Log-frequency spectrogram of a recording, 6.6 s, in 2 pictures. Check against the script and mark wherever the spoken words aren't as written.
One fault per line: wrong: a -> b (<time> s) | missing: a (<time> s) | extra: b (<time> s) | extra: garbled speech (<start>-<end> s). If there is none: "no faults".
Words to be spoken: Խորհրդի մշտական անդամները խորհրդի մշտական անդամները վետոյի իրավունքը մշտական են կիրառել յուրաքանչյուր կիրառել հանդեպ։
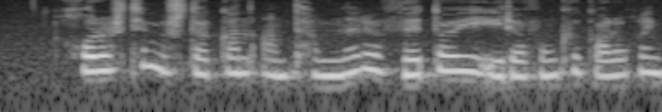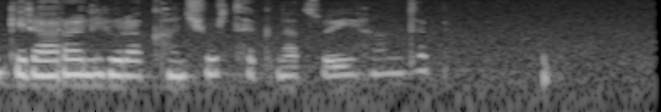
missing: խորհրդի մշտական անդամները (2.0 s)
wrong: մշտական -> կարող (3.0 s)
wrong: կիրառել -> թեկնածուի (4.6 s)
